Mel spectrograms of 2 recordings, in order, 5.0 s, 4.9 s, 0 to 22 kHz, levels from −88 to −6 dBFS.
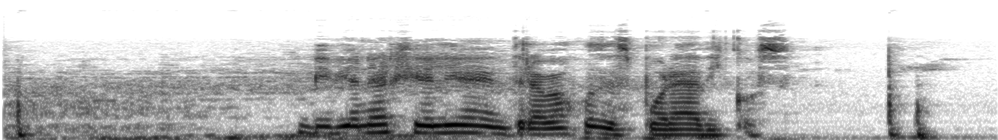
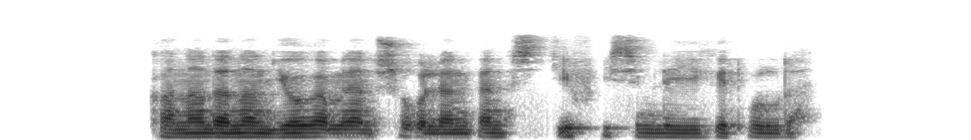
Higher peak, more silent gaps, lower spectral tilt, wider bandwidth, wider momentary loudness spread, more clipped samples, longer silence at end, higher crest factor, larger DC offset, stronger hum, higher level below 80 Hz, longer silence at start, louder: first, 0 dBFS vs -4 dBFS; neither; about the same, -5 dB/octave vs -6 dB/octave; about the same, 7.8 kHz vs 8 kHz; first, 21 LU vs 11 LU; neither; second, 0.3 s vs 0.8 s; about the same, 14 dB vs 18 dB; neither; neither; first, -32 dBFS vs -56 dBFS; second, 0.05 s vs 0.75 s; first, -14 LUFS vs -22 LUFS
